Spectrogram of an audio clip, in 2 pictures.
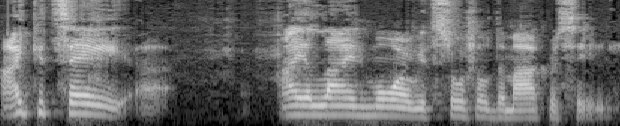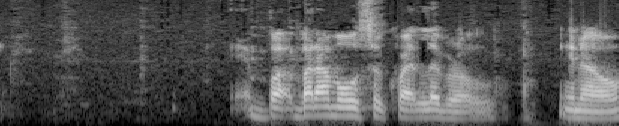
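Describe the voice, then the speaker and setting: With an Albanian accent, a man speaks at a fairly slow pace and a fairly high pitch, using ordinary pitch variation and long, frequent pauses. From Kosovo. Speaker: photojournalist. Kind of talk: interview conversation.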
